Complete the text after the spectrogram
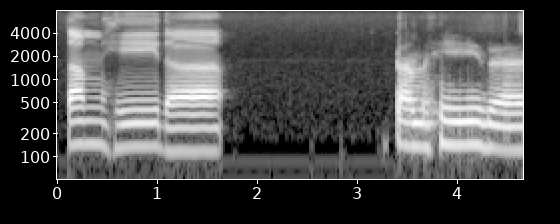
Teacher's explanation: ہی یا مدہ ہے اس لیے اس کو لمبا کر کے پڑھیں گے. دا الف مدہ ہے اس لیے لمبا کیا گیا.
